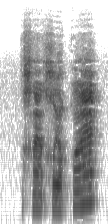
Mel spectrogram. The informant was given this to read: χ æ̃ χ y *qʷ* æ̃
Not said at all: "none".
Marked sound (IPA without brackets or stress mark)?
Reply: qʷ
